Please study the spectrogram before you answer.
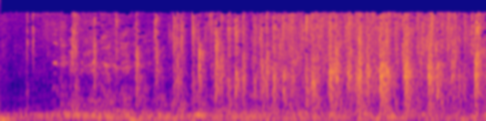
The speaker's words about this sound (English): Don't applaud me.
